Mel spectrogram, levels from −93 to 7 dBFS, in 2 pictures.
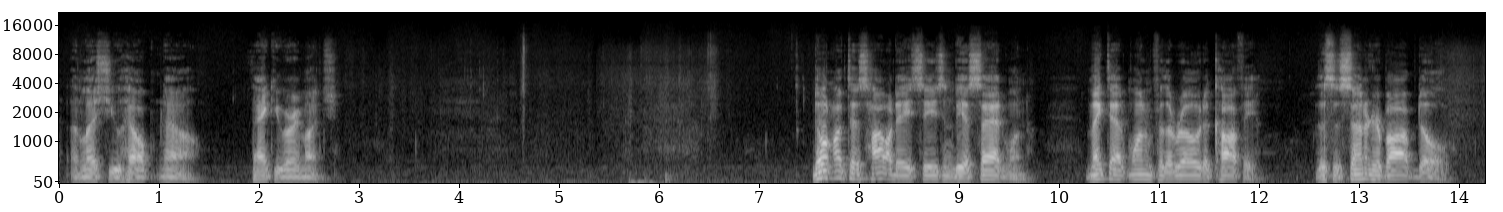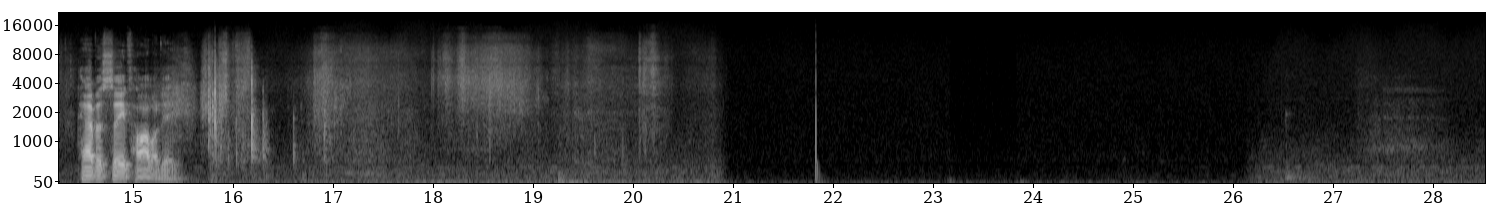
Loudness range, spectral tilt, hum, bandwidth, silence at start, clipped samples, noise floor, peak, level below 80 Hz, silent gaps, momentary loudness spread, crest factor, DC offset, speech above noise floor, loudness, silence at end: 18 LU; -4 dB/octave; none; 16.5 kHz; 0.1 s; under 0.1%; -73 dBFS; -4 dBFS; -58 dBFS; none; 26 LU; 24 dB; under 0.1%; 48 dB; -25 LUFS; 8.25 s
